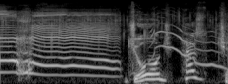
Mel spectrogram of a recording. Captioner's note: crying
